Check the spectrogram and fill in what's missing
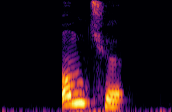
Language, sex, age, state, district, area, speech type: Kashmiri, male, 18-30, Jammu and Kashmir, Kupwara, rural, spontaneous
